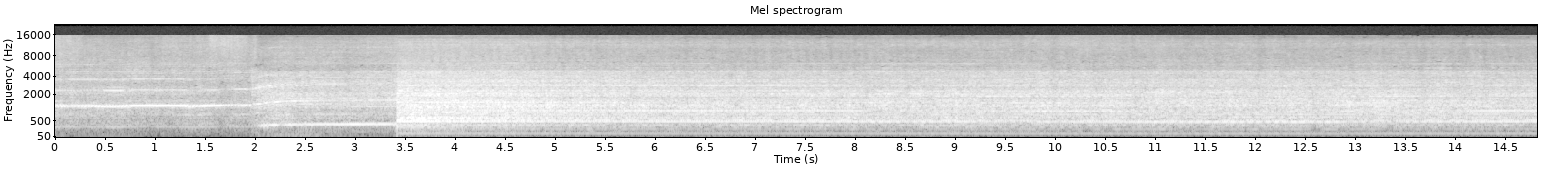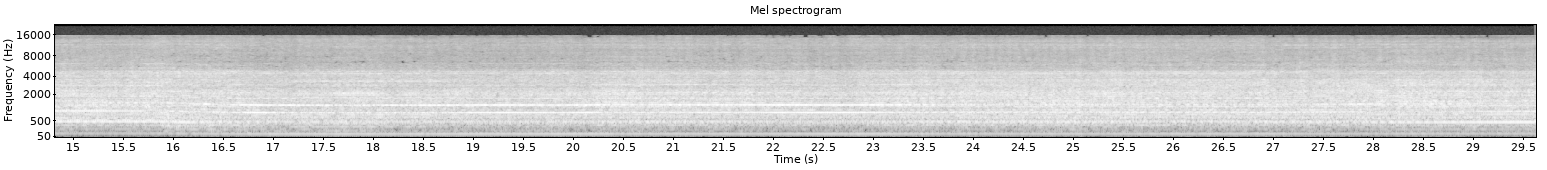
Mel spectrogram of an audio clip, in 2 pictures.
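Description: A lathe motor whirs steadily.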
